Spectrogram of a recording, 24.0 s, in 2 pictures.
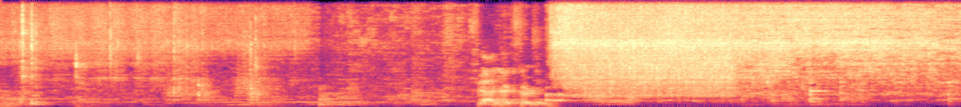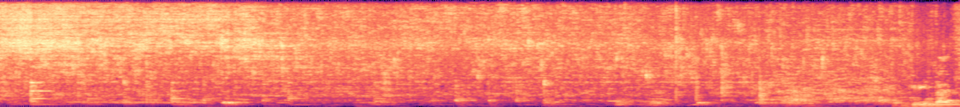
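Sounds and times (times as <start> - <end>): wooden spatula scraping pan: 0.0 - 3.4
onion sizzling in hot oil: 0.0 - 3.8, 6.9 - 24.0.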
